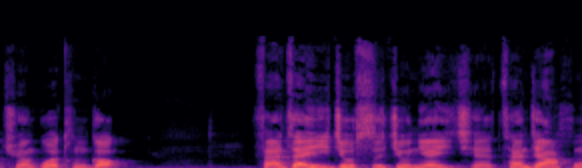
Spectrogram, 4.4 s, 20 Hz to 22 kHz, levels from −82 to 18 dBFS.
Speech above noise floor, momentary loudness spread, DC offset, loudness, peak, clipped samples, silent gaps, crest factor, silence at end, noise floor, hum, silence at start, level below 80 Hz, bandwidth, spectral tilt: 36 dB; 8 LU; under 0.1%; -21 LUFS; -4 dBFS; under 0.1%; none; 18 dB; 0 s; -57 dBFS; none; 0 s; -64 dBFS; 17 kHz; -4.5 dB/octave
